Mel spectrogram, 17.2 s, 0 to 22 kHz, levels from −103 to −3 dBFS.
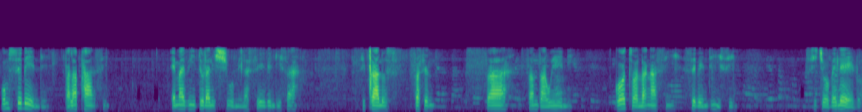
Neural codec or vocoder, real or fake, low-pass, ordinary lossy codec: none; real; 3.6 kHz; none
